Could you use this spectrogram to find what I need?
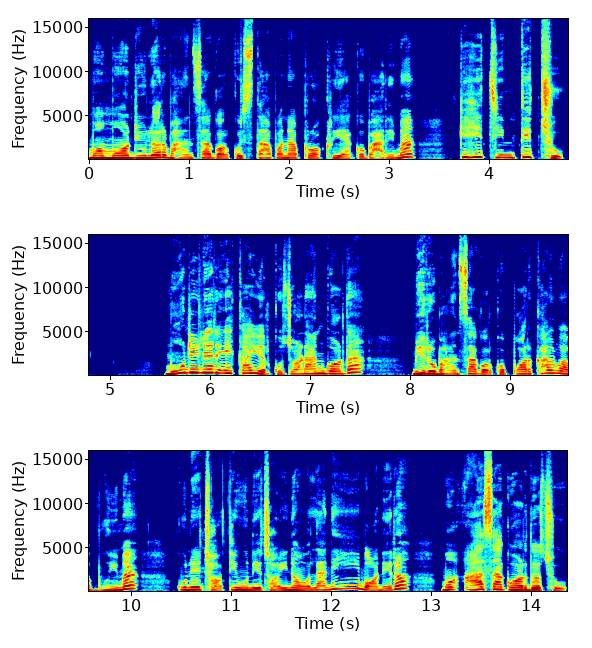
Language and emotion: Nepali, fearful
